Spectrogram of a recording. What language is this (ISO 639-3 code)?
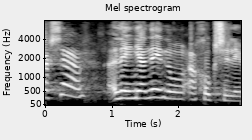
heb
